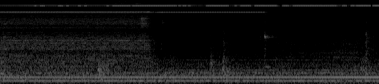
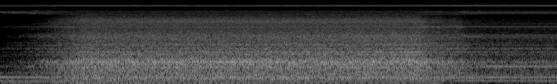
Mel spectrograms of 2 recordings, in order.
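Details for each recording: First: Replacement Tormach RapidTurn spindle is much noisier than the original: steady hum and faint whine with light irregular ticking, suspected spindle bearings (maybe lighter preload or lower-viscosity grease), not sounding about to seize; owner unsure. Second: Replacement Tormach RapidTurn drive motor run with the belt off: smooth steady whirr, no ticking, even wind-down, so the motor is fine and the ticking is presumed to come from the spindle bearings.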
